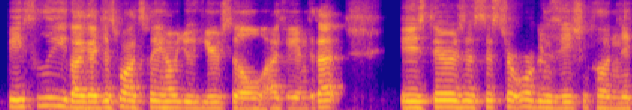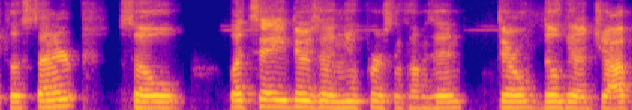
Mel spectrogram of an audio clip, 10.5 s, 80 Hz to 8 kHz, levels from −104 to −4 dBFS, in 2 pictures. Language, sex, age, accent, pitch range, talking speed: English, male, 20-39, American, 150-170 Hz, 230 wpm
